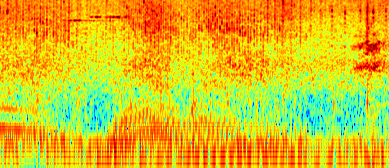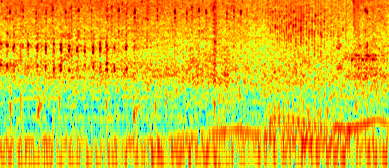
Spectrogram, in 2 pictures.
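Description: A motorcycle engine idles and revs nearby.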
